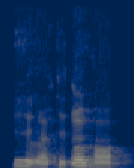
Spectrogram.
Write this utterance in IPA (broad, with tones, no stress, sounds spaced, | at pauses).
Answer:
ɦ ɨ˥˩ lː ɐ̃˩ k ɨ˧ ɠ õ˥ u̯ ɦ ɔ̃˧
